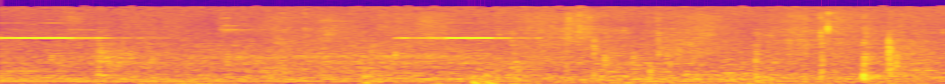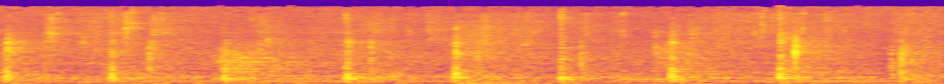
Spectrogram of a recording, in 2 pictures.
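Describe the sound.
Footsteps climb the grand staircase of the former Hôtel-Dieu-le-Comte, the old historic hospital of Troyes. After a few seconds a steady run of many evenly spaced steps begins over a faint low hum.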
